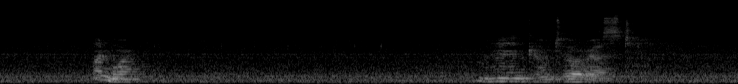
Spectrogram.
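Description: A middle-aged man speaks a few short words calmly in an echoing room.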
